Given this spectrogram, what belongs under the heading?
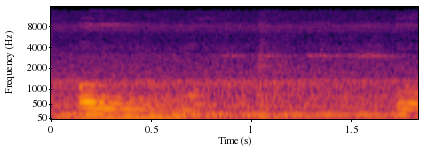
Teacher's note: So, in this, in producing this sound, ang position po ng lips is at its smallest. So, O. O. At meron pong off-glide ng W. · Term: long O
